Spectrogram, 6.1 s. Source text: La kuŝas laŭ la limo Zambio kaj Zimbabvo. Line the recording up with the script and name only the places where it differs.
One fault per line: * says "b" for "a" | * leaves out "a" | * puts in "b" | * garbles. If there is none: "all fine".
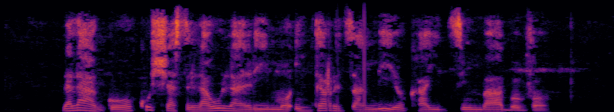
* puts in "lago"
* puts in "inter"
